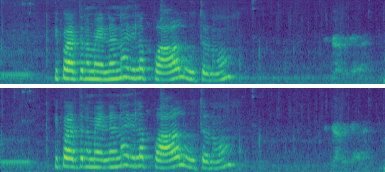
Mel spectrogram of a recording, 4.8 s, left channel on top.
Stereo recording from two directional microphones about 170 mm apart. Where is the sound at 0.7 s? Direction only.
25° left (ahead or behind); by 2.5 s 5° left (ahead or behind).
